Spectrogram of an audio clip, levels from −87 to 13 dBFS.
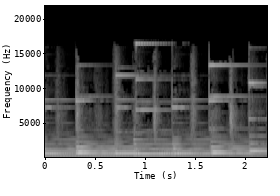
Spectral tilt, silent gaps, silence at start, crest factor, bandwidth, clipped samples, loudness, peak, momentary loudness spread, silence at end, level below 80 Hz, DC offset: -3 dB/octave; none; 0 s; 14 dB; 17 kHz; under 0.1%; -22 LUFS; -8 dBFS; 2 LU; 0 s; -42 dBFS; under 0.1%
